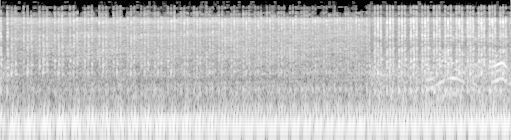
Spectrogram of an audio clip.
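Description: An antique farm tractor engine chugs steadily close by with a low, pulsing idle, then moves off slowly. Near the end, a voice talks briefly over the running engine.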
